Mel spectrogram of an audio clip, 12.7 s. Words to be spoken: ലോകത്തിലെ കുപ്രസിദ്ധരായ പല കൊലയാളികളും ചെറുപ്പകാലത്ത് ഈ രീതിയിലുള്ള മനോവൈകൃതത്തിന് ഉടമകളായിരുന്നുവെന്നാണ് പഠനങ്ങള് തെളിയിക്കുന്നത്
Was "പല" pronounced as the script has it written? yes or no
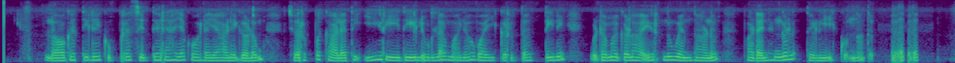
no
